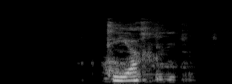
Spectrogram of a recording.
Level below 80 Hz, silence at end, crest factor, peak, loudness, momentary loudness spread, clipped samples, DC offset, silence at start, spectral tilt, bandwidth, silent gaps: -72 dBFS; 0.6 s; 20 dB; -10 dBFS; -25 LUFS; 20 LU; under 0.1%; under 0.1%; 1.05 s; -6.5 dB/octave; 9.2 kHz; none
